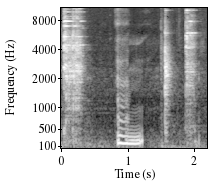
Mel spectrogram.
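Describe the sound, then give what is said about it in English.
A spoon scoops canned tomato paste into a jar, making a few short scraping knocks and one clear ringing clink of metal against the container. “We've got about 3 cans of this. So if you could just start spooning that into the jar for me, please.”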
